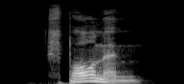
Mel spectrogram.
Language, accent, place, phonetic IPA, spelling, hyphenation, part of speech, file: German, Germany, Berlin, [ˈʃpɔʁnən], spornen, spor‧nen, verb, De-spornen.ogg
- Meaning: 1. to buckle a spur 2. to ride a horse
